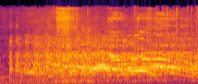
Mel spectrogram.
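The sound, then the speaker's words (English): A crowd cheers and laughs loudly and steadily for several seconds in response to jokes, a dense wash of overlapping voices with whoops rising above it, and no single speaker standing out. “It's a lot easier to make these jokes when we don't hear the cheering.”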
